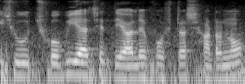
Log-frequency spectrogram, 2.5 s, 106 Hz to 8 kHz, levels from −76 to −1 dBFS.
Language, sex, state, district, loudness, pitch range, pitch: Bengali, male, West Bengal, Paschim Medinipur, -17 LUFS, 140-155 Hz, 145 Hz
